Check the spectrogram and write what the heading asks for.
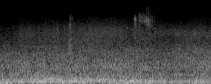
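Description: Wind buffeting the microphone of a camera carried along on a moving electric unicycle: a steady low rush with no motor sound heard.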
